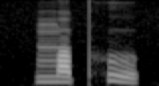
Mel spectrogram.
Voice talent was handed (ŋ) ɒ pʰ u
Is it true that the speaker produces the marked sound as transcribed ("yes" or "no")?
no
